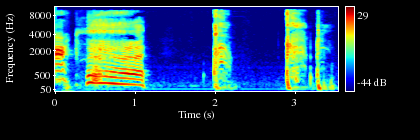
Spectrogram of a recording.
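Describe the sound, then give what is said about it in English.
A voice imitates a girl's goose-like honking laugh: one loud, nasal, sustained honk, followed after a pause by a few sharp, breathy coughing bursts from pushing out so much air. “I stopped talking to a girl because she laughed like a goose.”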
